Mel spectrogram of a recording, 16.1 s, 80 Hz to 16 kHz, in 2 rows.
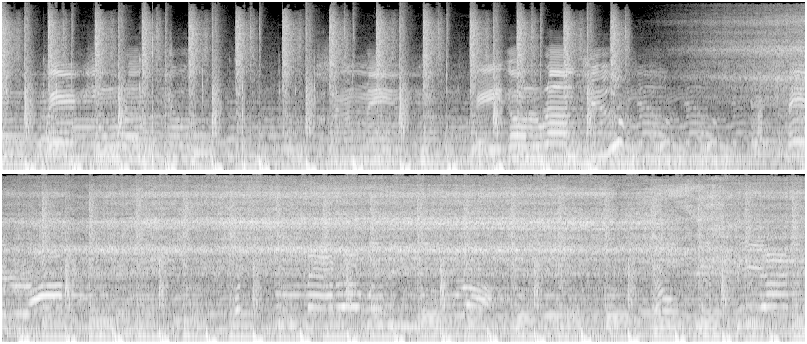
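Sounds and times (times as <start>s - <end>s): music with steady beat and vocals: 0.0s - 16.0s.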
